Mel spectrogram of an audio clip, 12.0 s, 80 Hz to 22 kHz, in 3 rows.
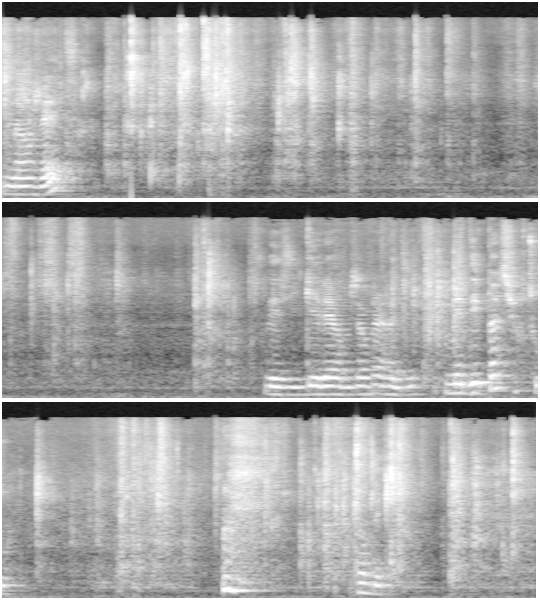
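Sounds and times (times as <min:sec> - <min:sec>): plastic packet crinkling: 0:00.0 - 0:12.0.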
